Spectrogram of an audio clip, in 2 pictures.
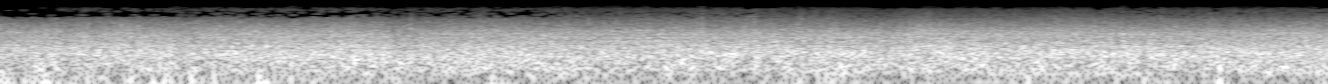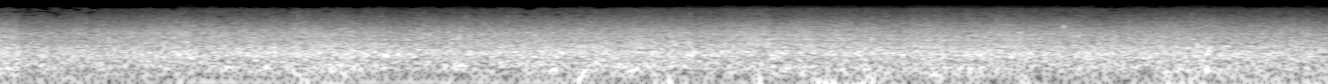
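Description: Loud, steady rush of a flooded river: fast, muddy floodwater churning in standing waves and rapids.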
